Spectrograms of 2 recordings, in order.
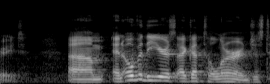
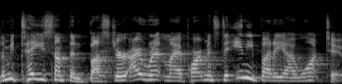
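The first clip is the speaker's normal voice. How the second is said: ear-splitting, very loud, high-pitched shout; 8 semitones higher, 4 dB louder than usual. Someone who rents out apartments recounting telling off a reporter: retelling a very loud shout. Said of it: "I said it so loud".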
